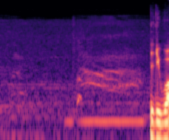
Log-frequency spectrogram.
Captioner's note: random Scream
